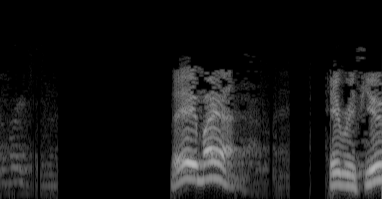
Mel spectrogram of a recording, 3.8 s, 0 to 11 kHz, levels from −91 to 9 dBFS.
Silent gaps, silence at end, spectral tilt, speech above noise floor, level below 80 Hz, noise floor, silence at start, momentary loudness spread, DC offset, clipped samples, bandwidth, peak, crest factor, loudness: 0.60-1.70 s, 2.92-3.25 s; 0 s; -9 dB/octave; 29 dB; -78 dBFS; -57 dBFS; 0.15 s; 13 LU; under 0.1%; under 0.1%; 5.4 kHz; -16 dBFS; 18 dB; -30 LUFS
